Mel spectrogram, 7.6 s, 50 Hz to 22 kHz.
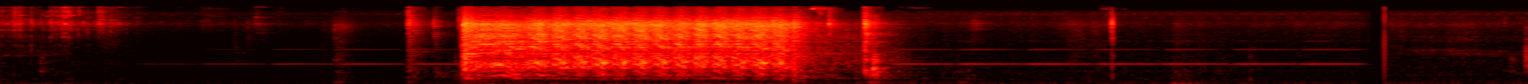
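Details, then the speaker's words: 1998 Dodge Durango 5.2L V8, crank/no start: steady cranking about two seconds with no firing; no spark, crank sensor signal confirmed, ignition coil diagnosed as bad. "So, at this point, everything checks out, and I'd have to go ahead and say it's the ignition coil that's bad."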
